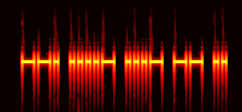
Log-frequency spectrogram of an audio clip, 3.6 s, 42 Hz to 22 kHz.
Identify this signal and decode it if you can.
Morse code, heard as a keyed tone, about 20 wpm, 700 Hz. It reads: G4VMI
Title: DXCC-100 Call Signs - 5 Characters - 20wpm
